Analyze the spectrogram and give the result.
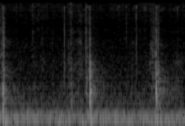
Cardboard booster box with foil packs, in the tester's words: a loose pack going left to right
